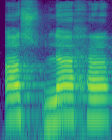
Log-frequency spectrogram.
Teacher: حمزہ صاد زبر اس، لام زبر لا، ہا زبر ہا، اصلح، صاد میں موٹا ظاہر کریں گے، موٹا پن ظاہر ہونا چاہیے ، اصلح، ہا کو سینے کی طرف سے نکالیں گے، اصلح،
